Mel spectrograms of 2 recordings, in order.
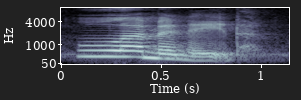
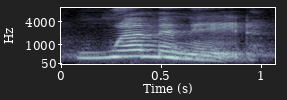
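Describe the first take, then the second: First: The word begins with a clear L sound. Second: The word begins with a W sound. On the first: The speaker calls it right. "To make a good L sound, your tongue tip has to be there" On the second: The speaker calls it wrong. "they'll turn it into a W"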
